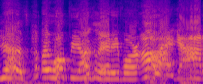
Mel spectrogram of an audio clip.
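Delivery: very high, very loud, drawn-out shrill scream. Retelling own reply to a preacher on the phone: retelling own scream. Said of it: "screaming this".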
